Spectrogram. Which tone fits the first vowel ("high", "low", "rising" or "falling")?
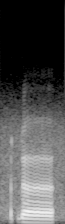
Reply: low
